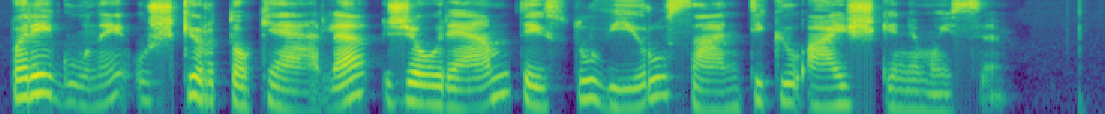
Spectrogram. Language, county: Lithuanian, Marijampolė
